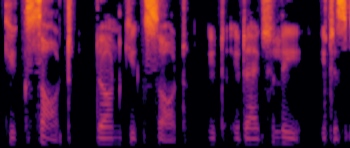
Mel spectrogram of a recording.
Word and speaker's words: Don Quixote: In English, it seems like Quixote, Don Quixote. It is pronounced as Don Quixote.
